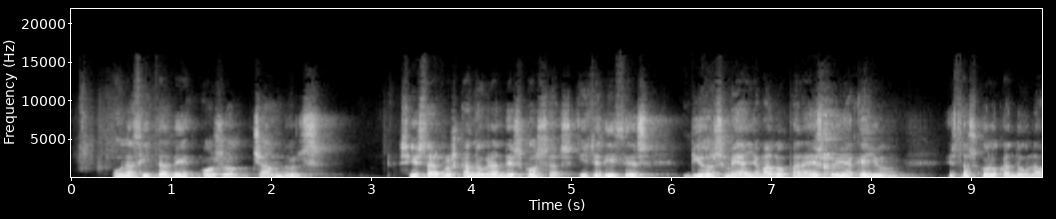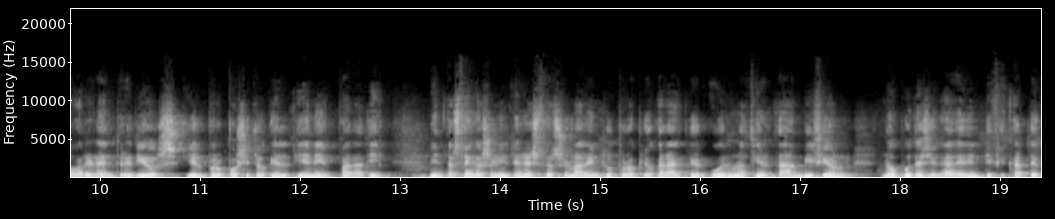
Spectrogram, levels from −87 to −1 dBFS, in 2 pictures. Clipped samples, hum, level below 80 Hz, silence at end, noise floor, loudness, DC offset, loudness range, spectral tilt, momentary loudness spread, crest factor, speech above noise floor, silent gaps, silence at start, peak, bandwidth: under 0.1%; none; -68 dBFS; 0 s; -56 dBFS; -15 LUFS; under 0.1%; 3 LU; -5 dB/octave; 7 LU; 14 dB; 41 dB; none; 0.1 s; 0 dBFS; 12.5 kHz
